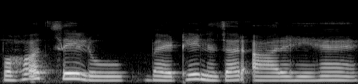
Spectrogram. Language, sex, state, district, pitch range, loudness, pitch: Hindi, male, Chhattisgarh, Raipur, 185-205 Hz, -17 LUFS, 195 Hz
